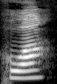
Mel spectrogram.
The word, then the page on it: hua: apatani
